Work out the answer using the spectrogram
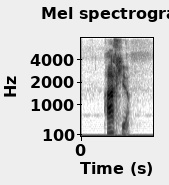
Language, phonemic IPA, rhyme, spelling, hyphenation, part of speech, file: Dutch, /ˈaːx.jə/, -aːxjə, Aagje, Aag‧je, proper noun, Nl-Aagje.ogg
- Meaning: a diminutive of the female given name Agatha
